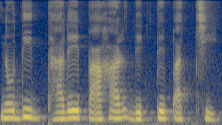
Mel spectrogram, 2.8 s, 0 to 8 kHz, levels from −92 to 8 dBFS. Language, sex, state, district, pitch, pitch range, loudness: Bengali, female, West Bengal, Alipurduar, 170 Hz, 155-175 Hz, -14 LUFS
